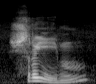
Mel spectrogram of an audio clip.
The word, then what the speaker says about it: श्रीम: स्वाहा यह मंत्र है यहां जो श्रीम बीज है इसका उच्चारण ध्यान देना है श्रीम नहीं करना यानी गक नहीं करना यानी मकार करना है ओम श्रीम स्वप्नेश्वरी कार्यम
